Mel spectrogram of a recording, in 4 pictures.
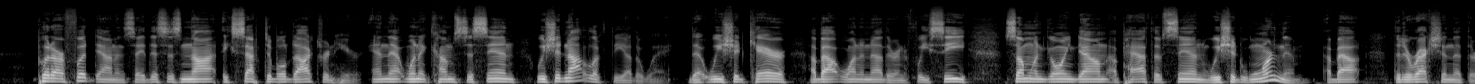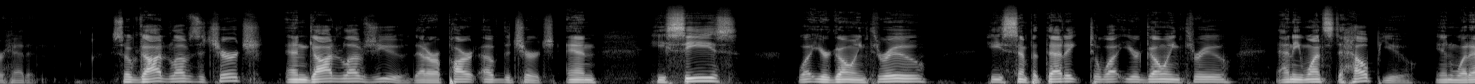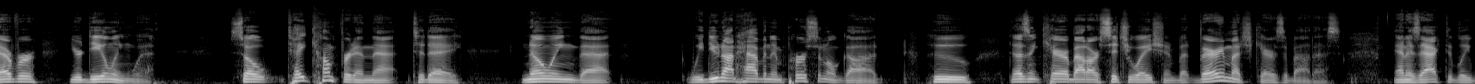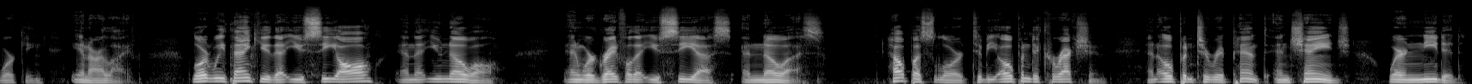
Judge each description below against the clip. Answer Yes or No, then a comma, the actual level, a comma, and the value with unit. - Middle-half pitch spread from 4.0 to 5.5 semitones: No, average, 3.4 semitones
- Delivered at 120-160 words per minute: No, average, 170 wpm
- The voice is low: Yes, low, 115 Hz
